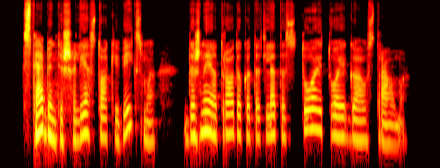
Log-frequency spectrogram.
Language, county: Lithuanian, Vilnius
